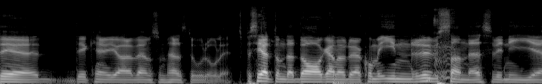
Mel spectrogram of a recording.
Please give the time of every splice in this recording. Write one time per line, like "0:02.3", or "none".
0:02.4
